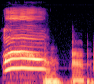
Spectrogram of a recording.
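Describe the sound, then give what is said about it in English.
A cat lets out a loud, close, drawn-out meow, then follows with a few lower, rougher cries in quick succession, with no talking. “How can we expect to follow the trail of pee if our piss hound is a cat?”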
